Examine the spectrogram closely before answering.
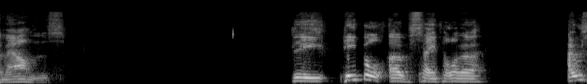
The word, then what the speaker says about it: Helena: We said Helena before, but it's Helena, is a British dependent territory, which is the new politically correct term for colony.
